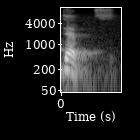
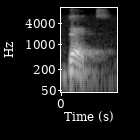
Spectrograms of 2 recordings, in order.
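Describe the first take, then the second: First: Depth for debts, with the B sounded; mispronounced debts. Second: Death for debts, said "dets"; silent B. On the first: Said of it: "It is not depth". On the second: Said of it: "The letter B is silent". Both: Shown as a demonstration.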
